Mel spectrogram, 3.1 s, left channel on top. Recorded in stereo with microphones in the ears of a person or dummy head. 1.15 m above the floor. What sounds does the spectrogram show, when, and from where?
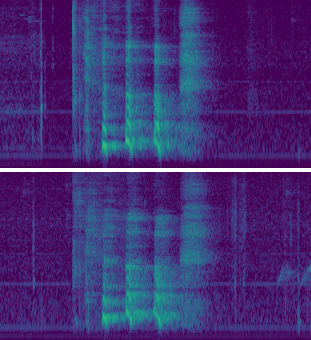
0.7 s a giggle: 75° left (ahead or behind), 0.8 m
